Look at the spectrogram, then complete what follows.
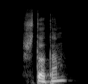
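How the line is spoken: Plain. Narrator (Russian): спросила Вика

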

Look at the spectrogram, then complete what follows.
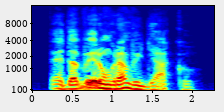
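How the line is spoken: Innkeeper murmuring. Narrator (Italian): mormorò l'oste

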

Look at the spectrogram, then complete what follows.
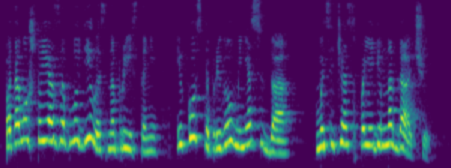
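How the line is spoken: Lively shout. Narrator (Russian): бойко выкрикнула Динка

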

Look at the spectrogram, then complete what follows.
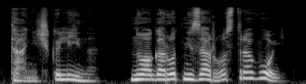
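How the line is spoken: Embarrassed exclamation. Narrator (Russian): воскликнула краснея Любовь Николаевна

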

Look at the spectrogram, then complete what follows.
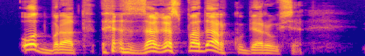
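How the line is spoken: Laughing. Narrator (Belarusian): Міканор засмяяўся

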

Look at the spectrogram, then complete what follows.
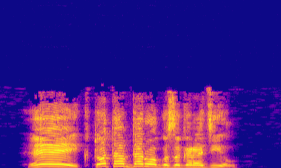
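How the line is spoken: Barking shout from carriage. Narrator (Russian): рявкнул голос из исправничего экипажа

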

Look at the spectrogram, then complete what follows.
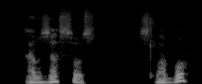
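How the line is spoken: Whisper. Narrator (Russian): шепнул ублюдок

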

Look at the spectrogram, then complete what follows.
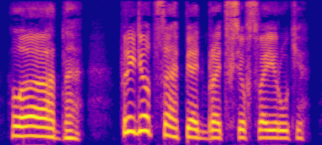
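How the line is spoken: Sigh. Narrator (Russian): вздохнула императрица

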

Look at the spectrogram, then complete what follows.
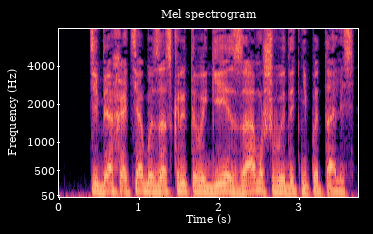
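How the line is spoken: Laughing. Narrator (Russian): рассмеялась Райка

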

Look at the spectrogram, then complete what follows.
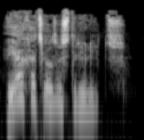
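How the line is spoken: Quiet, after a pause. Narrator (Russian): тихо сказал художник, помолчав

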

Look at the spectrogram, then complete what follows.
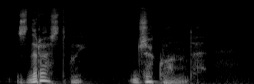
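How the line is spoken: Barely audible. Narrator (Russian): еле слышно молвит юноша

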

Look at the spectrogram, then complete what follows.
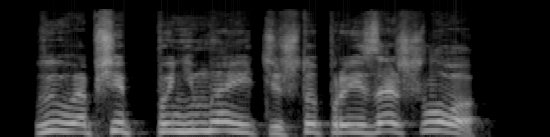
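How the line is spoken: Shouting into phone. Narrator (Russian): кричал в трубку цензор

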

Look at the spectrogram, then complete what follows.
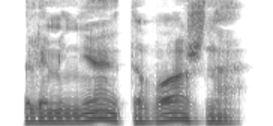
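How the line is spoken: Quiet. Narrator (Russian): добавил я тихо

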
